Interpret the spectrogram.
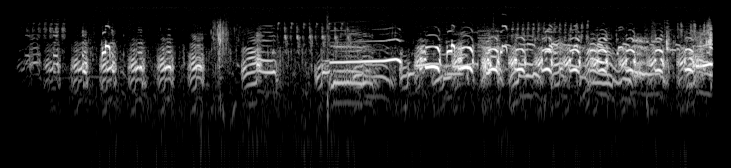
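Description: Birds calling in a rapid series of short calls, thicker and louder from about four seconds in, then cutting off suddenly near the end.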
